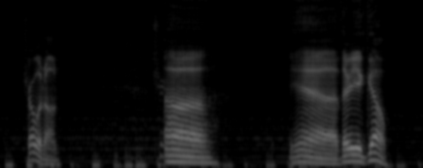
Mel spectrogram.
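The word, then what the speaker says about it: Troodon: you go tridoon everybody the famous mispronounced tridoon throw it on uh yeah there you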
